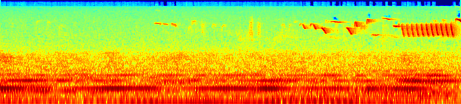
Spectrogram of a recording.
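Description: Long-tailed tits give thin, very high see-see notes, ending in a quick buzzy rattle, over a steady low mechanical hum.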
